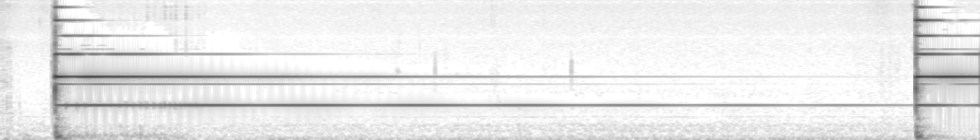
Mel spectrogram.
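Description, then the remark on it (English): A bell is struck twice, about nine seconds apart; the first strike rings out with a long, clear, sustained tone that slowly fades before the second strike cuts in sharply. No one speaks. “Let me go ahead and ring this bell again, because here my ass fucking go.”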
